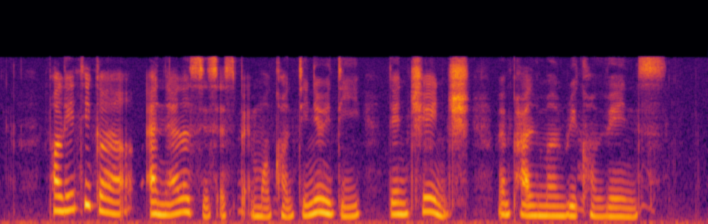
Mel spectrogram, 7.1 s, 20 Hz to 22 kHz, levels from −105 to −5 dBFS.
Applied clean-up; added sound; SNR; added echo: none; none; none; none.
